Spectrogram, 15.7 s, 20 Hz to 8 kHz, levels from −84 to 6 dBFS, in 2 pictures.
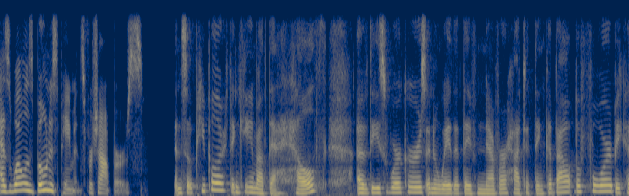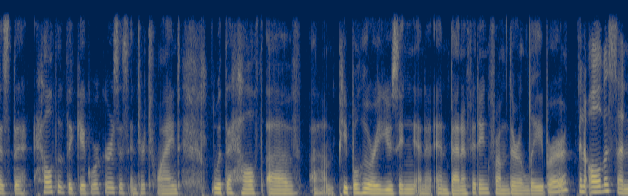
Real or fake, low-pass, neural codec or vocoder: real; 7.2 kHz; none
